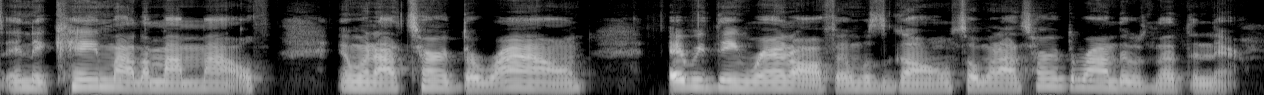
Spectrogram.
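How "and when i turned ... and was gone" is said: usual speaking voice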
